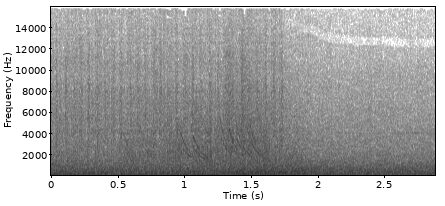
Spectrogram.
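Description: A jet roars past with a rushing whoosh.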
